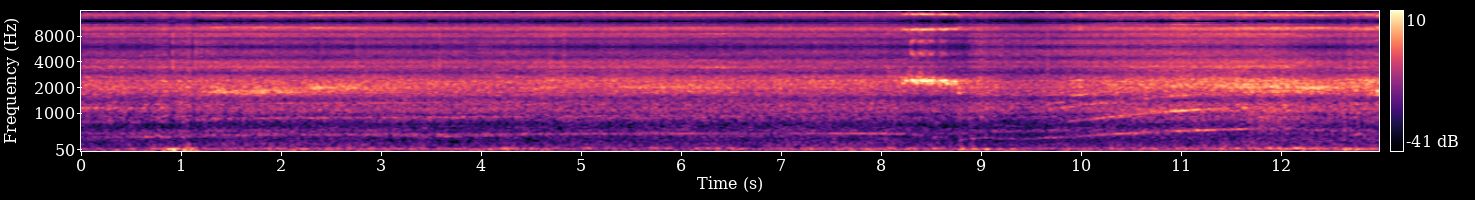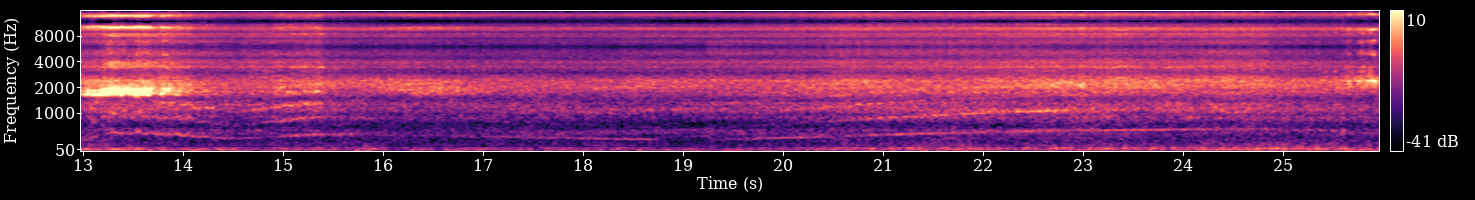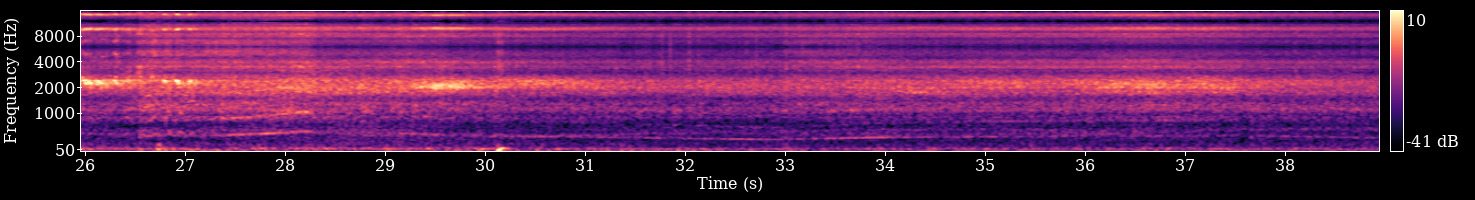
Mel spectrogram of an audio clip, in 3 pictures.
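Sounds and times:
go-kart motor whine: 0.0s - 38.9s.

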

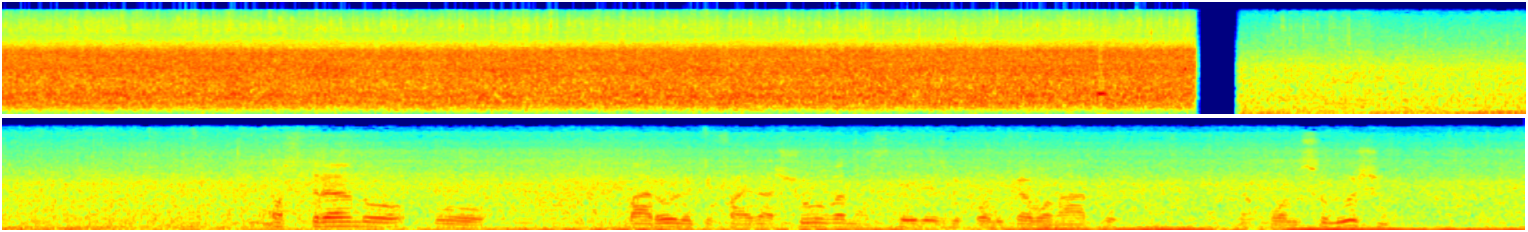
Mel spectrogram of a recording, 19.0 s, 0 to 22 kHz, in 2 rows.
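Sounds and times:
hail and heavy rain on plastic roof: 0.0s - 7.5s
quiet rain on plastic roof: 0.0s - 19.0s.

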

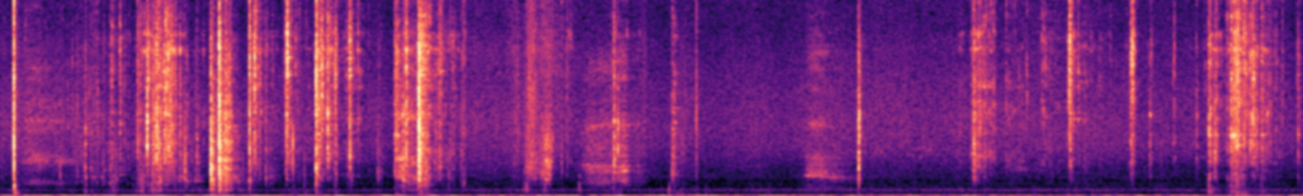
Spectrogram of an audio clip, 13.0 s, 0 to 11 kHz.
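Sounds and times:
low rumble: 0.0s - 13.0s
sharp clicks and crackles: 0.8s - 4.6s.

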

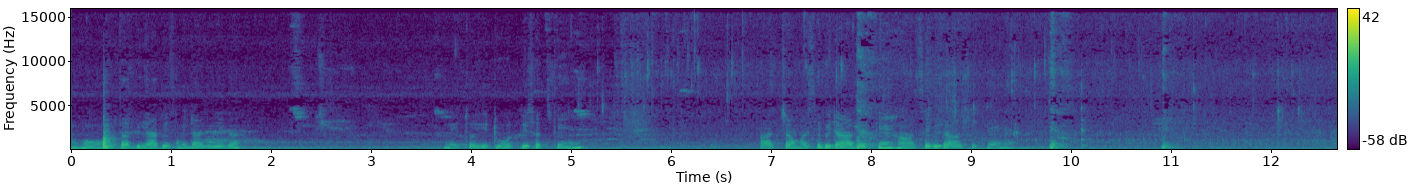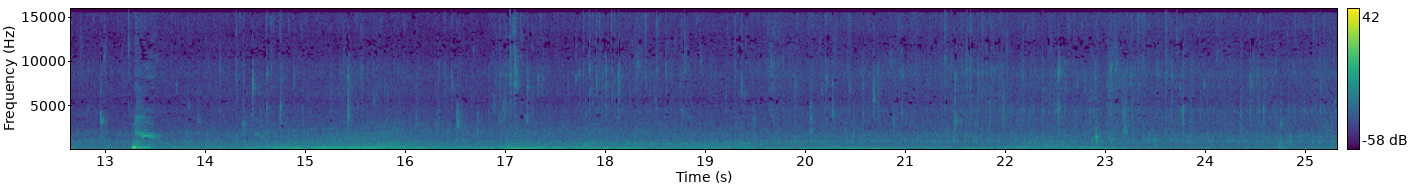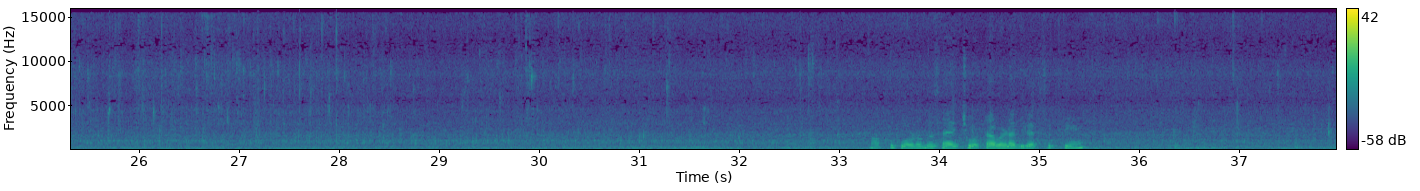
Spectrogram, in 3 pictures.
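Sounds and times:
batter deep-frying sizzle: 3.7s - 37.9s.

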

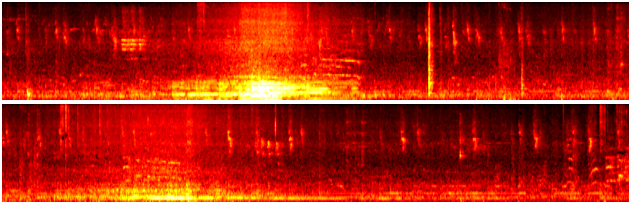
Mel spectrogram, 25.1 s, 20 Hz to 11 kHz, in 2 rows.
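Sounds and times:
motor vehicle driving past: 2.7s - 7.4s, 13.9s - 18.4s.

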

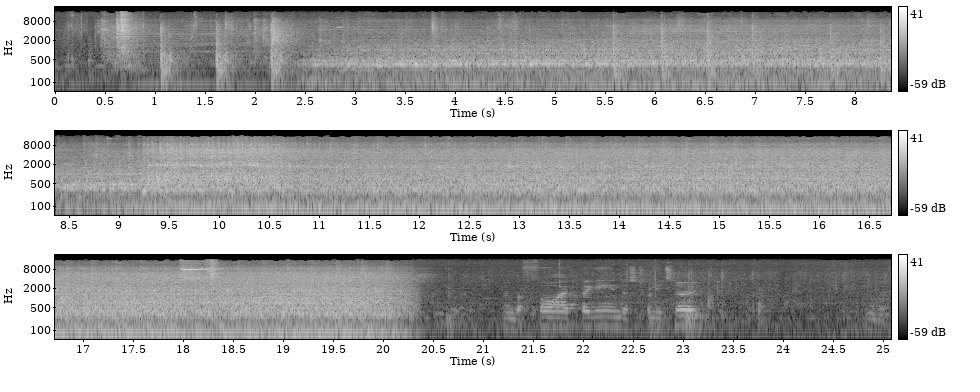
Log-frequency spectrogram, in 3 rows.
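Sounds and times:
diesel engine idling: 2.5s - 20.4s.

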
